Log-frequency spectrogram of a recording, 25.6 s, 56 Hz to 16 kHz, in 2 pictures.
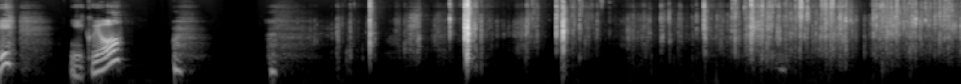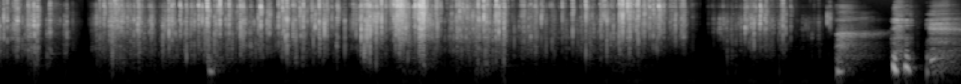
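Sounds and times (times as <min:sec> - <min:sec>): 
speech: 0:00.0 - 0:00.4, 0:01.0 - 0:01.7, 0:02.3 - 0:02.6, 0:03.6 - 0:03.8
chocolate snack plastic wrapper crinkling as it is opened: 0:04.5 - 0:23.9.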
